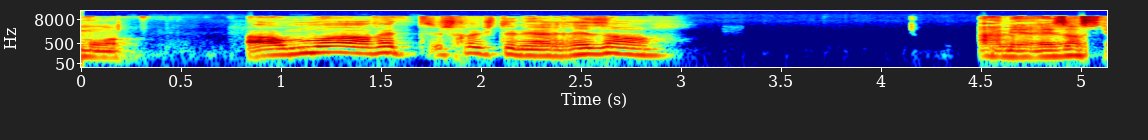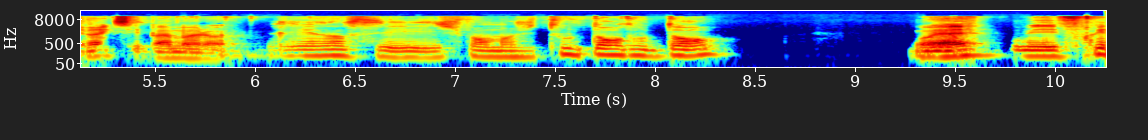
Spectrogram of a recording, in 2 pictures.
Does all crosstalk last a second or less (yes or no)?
yes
